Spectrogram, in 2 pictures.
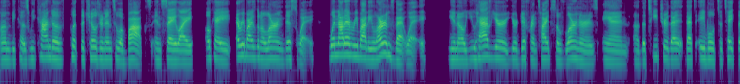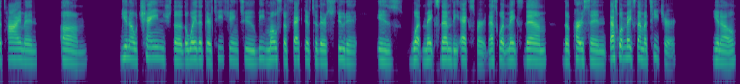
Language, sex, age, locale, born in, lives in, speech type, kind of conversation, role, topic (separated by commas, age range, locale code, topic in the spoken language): English, female, 30-34, en-US, United States, United States, conversation, podcast, guest, What qualities help teachers make a lasting impact on their students?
